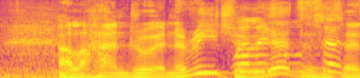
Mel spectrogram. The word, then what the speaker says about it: Alejandro Iñárritu: I always try and pronounce it like, you know, I feel terrible saying... I'm not exactly sure whether I get the pronunciation right every time, but it's Alejandro Iñárritu.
